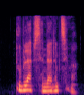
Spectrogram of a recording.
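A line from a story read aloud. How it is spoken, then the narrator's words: Plain. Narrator (German): sagte sie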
